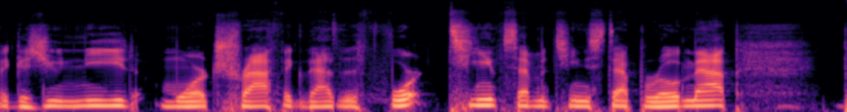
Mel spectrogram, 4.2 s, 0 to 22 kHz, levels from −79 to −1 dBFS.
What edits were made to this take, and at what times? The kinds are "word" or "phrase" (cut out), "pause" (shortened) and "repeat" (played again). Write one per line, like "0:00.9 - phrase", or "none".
0:01.7 - word
0:02.5 - phrase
